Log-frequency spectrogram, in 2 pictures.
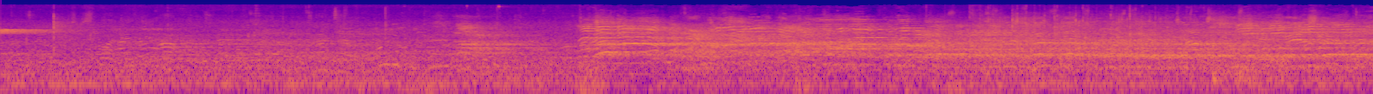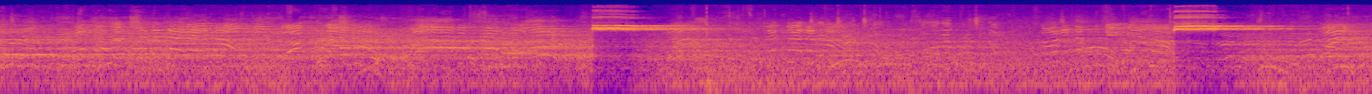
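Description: A crowd cheers and shouts in a large echoing arena.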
